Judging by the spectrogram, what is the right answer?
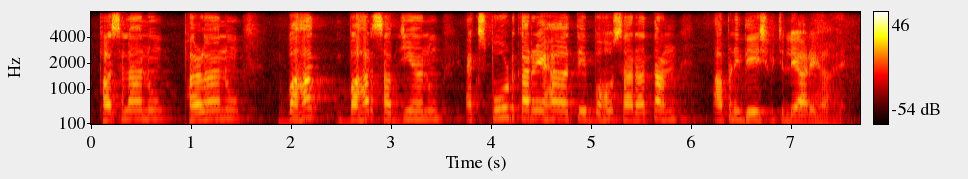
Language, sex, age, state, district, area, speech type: Punjabi, male, 18-30, Punjab, Patiala, rural, spontaneous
